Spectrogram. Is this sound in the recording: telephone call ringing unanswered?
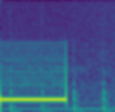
yes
